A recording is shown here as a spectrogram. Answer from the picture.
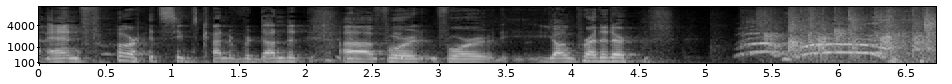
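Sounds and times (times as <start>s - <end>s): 
speech: 0.0s - 4.8s
audience clapping: 5.0s - 6.7s.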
